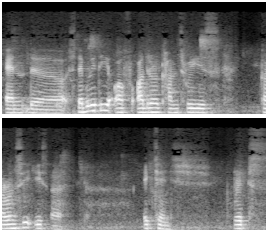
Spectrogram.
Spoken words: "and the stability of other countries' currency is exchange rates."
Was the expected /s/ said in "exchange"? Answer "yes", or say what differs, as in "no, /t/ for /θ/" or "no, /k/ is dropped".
no, /s/ is dropped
